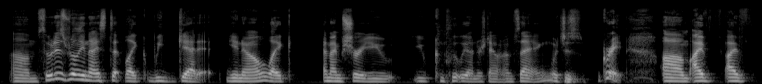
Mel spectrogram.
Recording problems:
none

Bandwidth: 14.5 kHz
